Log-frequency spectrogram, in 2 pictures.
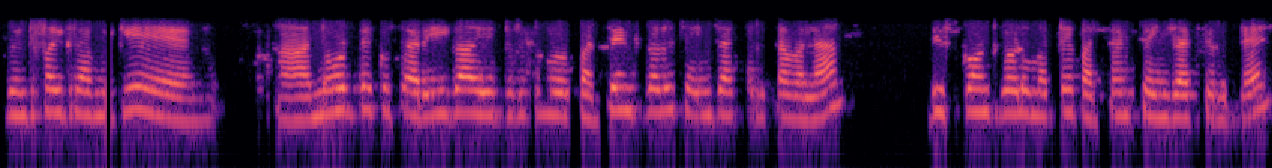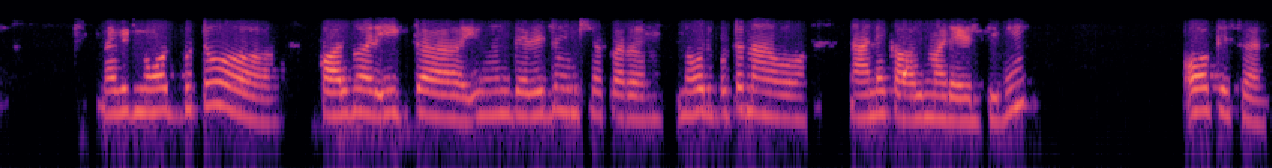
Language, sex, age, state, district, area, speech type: Kannada, female, 18-30, Karnataka, Hassan, rural, conversation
